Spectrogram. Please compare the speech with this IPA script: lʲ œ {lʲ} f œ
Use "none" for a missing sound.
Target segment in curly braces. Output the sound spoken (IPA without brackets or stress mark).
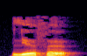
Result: none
